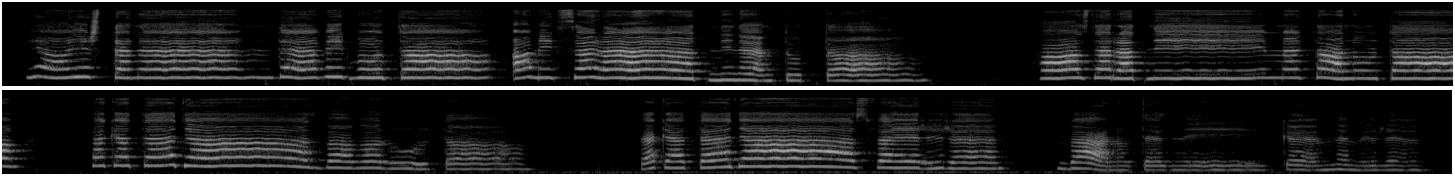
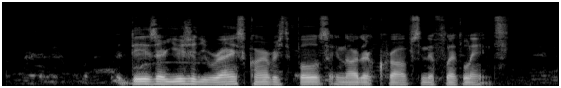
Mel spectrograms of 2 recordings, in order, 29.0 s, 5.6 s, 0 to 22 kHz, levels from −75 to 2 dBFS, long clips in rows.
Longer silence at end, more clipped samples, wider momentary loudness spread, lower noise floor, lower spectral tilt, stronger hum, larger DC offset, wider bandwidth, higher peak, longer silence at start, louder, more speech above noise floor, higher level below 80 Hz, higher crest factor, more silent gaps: second, 0.3 s vs 0.55 s; neither; first, 20 LU vs 12 LU; first, -68 dBFS vs -53 dBFS; second, -1 dB/octave vs -6.5 dB/octave; neither; neither; first, 15 kHz vs 11.5 kHz; second, -14 dBFS vs -6 dBFS; about the same, 0.25 s vs 0.3 s; second, -31 LUFS vs -24 LUFS; first, 36 dB vs 30 dB; second, -76 dBFS vs -52 dBFS; about the same, 20 dB vs 18 dB; neither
